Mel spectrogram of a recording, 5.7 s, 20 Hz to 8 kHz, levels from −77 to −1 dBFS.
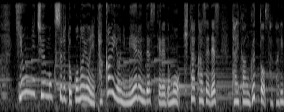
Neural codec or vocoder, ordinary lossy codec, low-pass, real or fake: none; none; 7.2 kHz; real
